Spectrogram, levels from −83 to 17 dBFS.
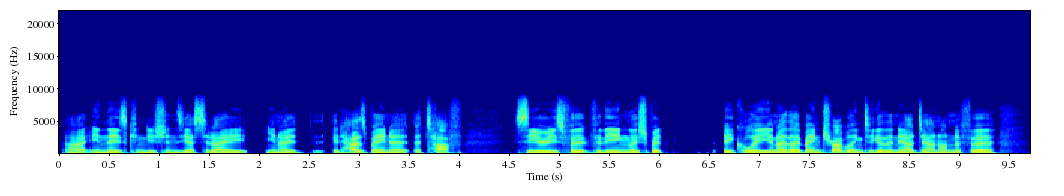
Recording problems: high frequencies cut off; noticeable; nothing above 8 kHz

